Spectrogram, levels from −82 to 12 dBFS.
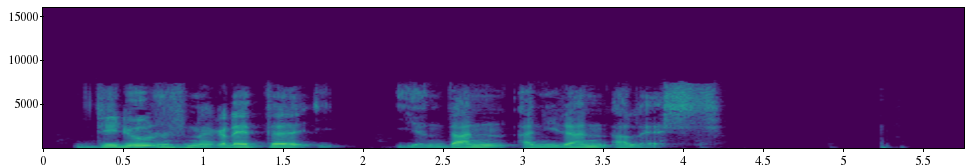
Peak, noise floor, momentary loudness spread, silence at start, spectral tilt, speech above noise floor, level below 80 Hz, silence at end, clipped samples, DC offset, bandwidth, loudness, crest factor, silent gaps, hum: -2 dBFS; -82 dBFS; 16 LU; 0.2 s; -6 dB/octave; 62 dB; -50 dBFS; 0.5 s; under 0.1%; under 0.1%; 7.8 kHz; -20 LUFS; 20 dB; none; none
